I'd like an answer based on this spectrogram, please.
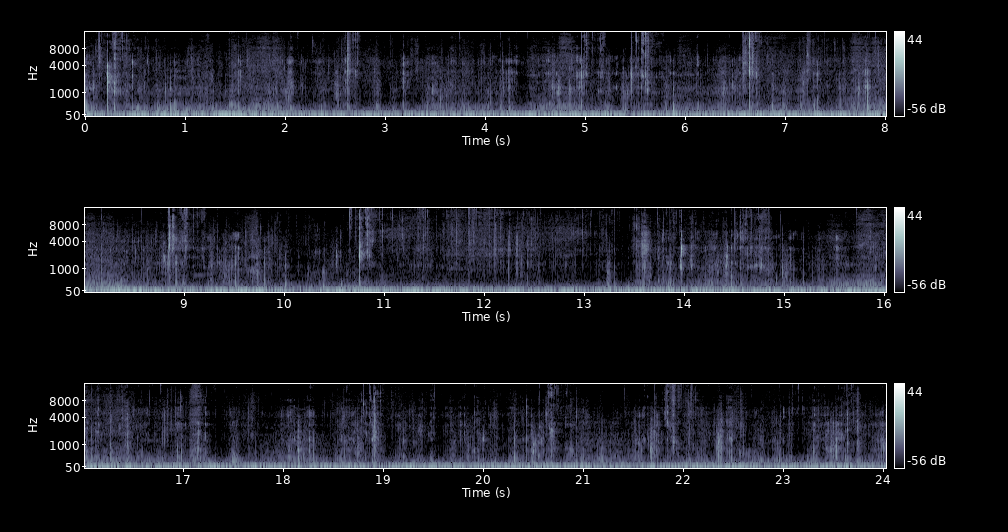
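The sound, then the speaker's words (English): Crunching and chewing while eating a Burger King bacon burger and fries: continuous close, fairly quiet bites, crunches and wet mastication sounds run steadily throughout, with no talking. “It's the bacon that gives it the flavour. And I don't really eat bacon. And this tastes pretty good.”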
